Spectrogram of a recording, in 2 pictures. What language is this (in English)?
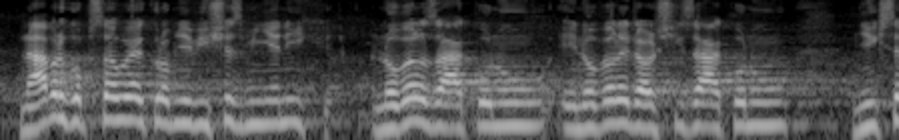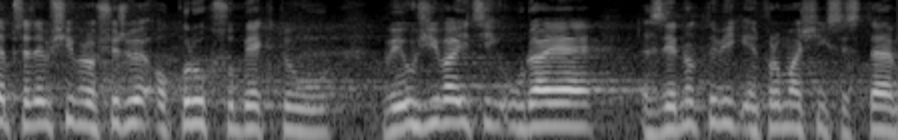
Czech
